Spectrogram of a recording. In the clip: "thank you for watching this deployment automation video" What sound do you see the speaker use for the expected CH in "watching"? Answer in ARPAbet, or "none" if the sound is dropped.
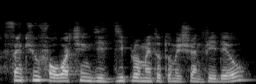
CH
